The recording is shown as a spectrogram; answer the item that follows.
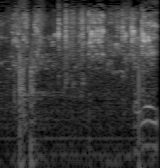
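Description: Budgerigars calling in a breeding cage: a rapid run of short, high chirps and squawks.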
